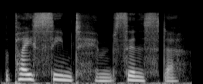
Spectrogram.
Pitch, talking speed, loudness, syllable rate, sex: 190 Hz, 175 wpm, -20 LUFS, 5.3 syllables/s, female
